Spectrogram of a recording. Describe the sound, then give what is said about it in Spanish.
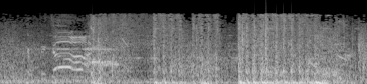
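Rapid gunfire is exchanged inside and outside a bar during a wartime firefight. Dense, loud bursts of overlapping shots continue throughout, with a brief shouted voice near the start. “En el interior y en el exterior del bar continúa el fuego cruzado.”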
